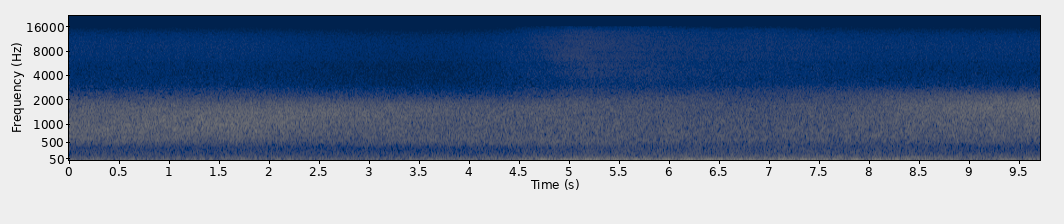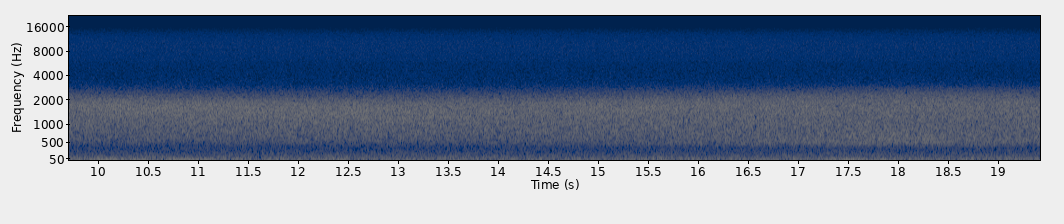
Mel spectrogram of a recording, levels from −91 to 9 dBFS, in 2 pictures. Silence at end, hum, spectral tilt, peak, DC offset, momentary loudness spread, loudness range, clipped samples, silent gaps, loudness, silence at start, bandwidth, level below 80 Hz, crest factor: 0 s; none; -3 dB/octave; -32 dBFS; under 0.1%; 7 LU; 7 LU; under 0.1%; none; -46 LUFS; 0 s; 16.5 kHz; -58 dBFS; 14 dB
